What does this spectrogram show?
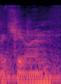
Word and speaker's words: McKeon: little bit but um it's Irish so it's pronounced McEwen did coach Harbaugh get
